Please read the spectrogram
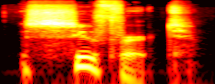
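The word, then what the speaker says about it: Seufert: written by eric benjamin uh sufert is how you would pronounce his name it says one odd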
